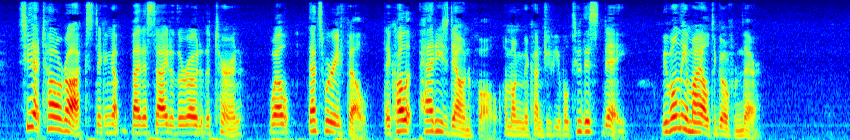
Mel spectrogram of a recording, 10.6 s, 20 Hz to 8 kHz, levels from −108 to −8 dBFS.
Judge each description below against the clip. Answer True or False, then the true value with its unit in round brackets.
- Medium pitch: True (175 Hz)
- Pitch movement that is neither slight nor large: False (6.8 semitones)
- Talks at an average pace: False (225 wpm)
